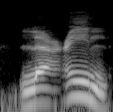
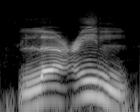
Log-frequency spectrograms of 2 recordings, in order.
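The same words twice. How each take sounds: Both takes have the same delivery.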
